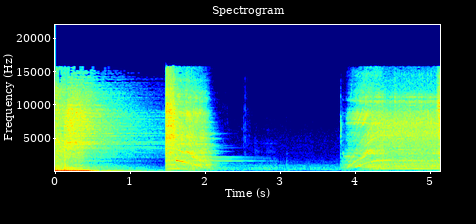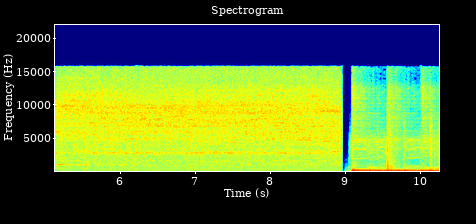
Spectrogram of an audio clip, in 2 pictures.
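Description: Cordless DeWalt DCS573 brushless circular saw. It is finishing a loud cut through a double stack of sheet goods and winds down within about a second. After a short silence it spins up with a rising whine and runs steadily. Near the end it bites into the stack again with a loud, low cutting sound.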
